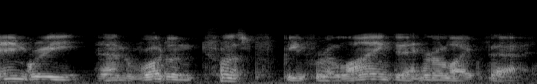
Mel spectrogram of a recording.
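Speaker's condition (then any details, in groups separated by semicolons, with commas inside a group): Cerebral palsy; uses wheelchair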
